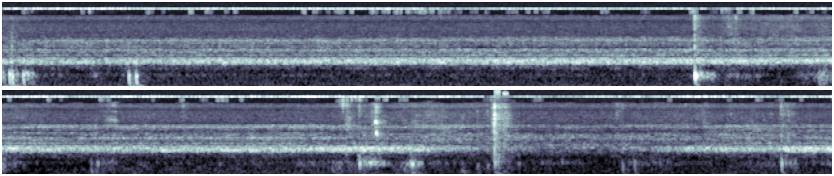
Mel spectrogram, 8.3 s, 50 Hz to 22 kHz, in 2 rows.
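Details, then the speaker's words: Sony DXC-325P camera with EVV-9000P deck after IR filter repair, lens removed: faint steady high whine with scattered soft clicks still from the camera body; suspected mechanical or component whine, cause not yet found. "I think I'm just going to take the lens off and see if it still does it. Yeah, even with the lens off, it's still making a racket."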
